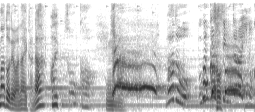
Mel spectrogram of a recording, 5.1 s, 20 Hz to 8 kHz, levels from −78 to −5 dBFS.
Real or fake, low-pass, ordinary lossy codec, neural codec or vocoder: real; 7.2 kHz; none; none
